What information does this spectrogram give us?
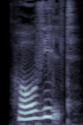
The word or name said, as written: hårvildt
